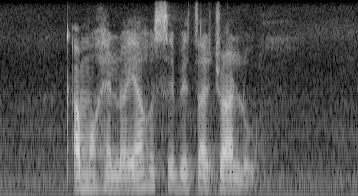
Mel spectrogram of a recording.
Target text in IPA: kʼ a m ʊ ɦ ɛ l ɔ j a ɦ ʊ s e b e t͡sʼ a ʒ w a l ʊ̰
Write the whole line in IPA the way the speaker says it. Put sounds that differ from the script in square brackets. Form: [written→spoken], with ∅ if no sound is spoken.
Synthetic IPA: kʼ a m ʊ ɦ ɛ l ɔ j a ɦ ʊ s e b e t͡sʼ a [ʒ→d͡ʒ] w a l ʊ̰

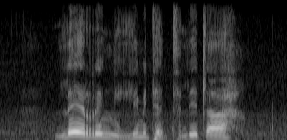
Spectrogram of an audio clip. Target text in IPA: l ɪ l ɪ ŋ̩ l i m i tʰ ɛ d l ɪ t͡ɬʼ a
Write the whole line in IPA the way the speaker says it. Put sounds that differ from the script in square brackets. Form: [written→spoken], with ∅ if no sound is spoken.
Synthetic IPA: l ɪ [l→r] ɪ ŋ̩ l i m i tʰ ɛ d l ɪ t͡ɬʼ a

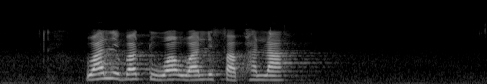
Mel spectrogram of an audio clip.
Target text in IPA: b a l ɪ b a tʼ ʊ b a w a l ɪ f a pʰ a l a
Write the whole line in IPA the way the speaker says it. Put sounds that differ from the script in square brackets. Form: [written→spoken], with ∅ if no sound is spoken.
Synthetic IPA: [b→w] a l ɪ b a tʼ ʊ [b→w] a w a l ɪ f a pʰ a l a

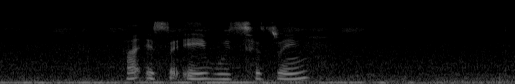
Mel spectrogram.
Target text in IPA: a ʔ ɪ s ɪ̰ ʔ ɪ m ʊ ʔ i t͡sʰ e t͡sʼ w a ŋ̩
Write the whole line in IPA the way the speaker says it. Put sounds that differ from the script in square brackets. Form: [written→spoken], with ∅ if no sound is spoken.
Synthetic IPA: a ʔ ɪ s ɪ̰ ʔ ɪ [m→b] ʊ [ʔ→∅] i t͡sʰ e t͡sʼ w [a→e] ŋ̩

